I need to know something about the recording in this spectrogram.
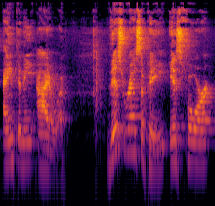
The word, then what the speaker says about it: Ankeny: the lady said, "Thank you for calling the Ankeny, Iowa Chamber of Commerce." So I'm going to take her word for it that it's Ankeny, Iowa.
